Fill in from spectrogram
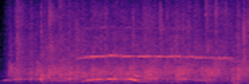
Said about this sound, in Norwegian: Hvis dere synes jeg var best, klapp nå.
